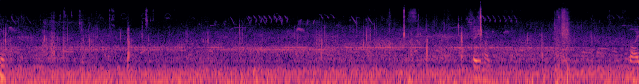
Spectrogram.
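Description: Outdoor ambience at the water's edge: wind rumbling on the microphone, with a faint steady hum and scattered light clicks and taps as a lure is cast and reeled in on a spinning rod.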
